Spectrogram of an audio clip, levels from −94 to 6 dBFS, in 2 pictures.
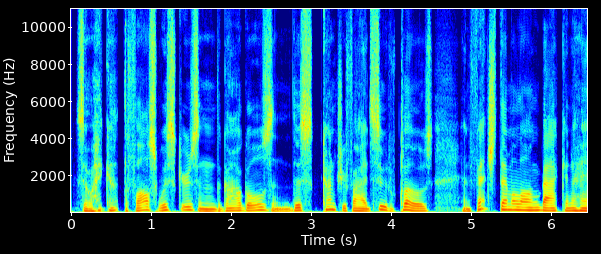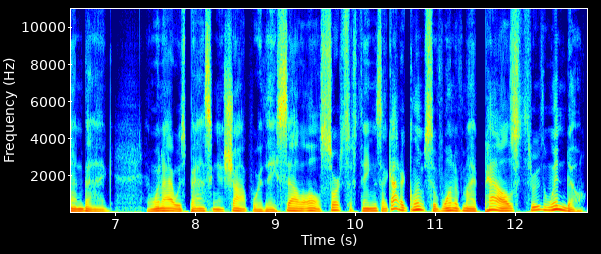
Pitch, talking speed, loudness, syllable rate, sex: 125 Hz, 230 wpm, -18 LUFS, 5.3 syllables/s, male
